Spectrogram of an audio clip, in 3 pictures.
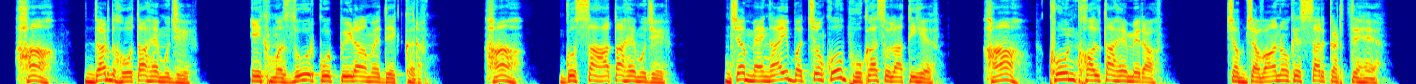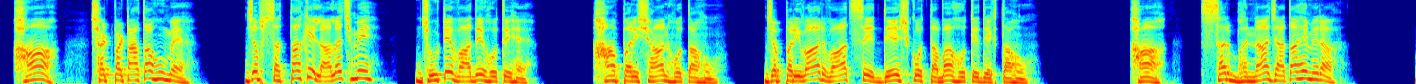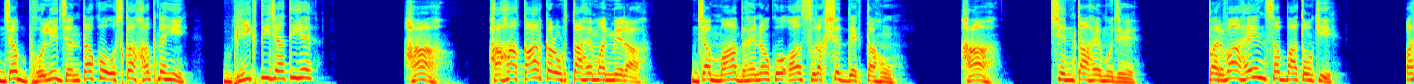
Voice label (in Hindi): Monologue Hin, male voice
